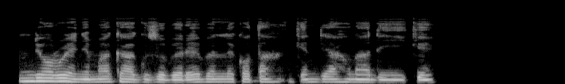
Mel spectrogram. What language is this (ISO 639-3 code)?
ibo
